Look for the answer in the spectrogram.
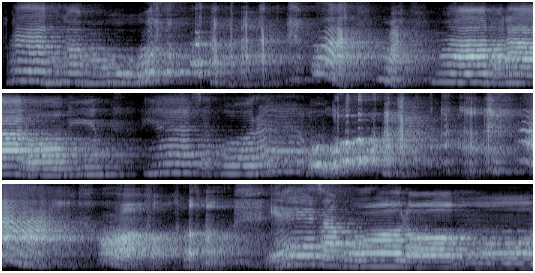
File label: mutter loop distant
